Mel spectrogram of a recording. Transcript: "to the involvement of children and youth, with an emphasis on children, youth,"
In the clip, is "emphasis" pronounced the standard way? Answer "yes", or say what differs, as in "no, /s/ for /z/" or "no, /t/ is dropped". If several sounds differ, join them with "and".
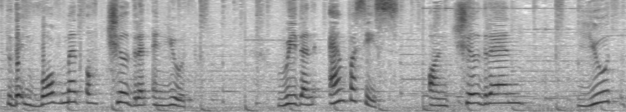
yes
